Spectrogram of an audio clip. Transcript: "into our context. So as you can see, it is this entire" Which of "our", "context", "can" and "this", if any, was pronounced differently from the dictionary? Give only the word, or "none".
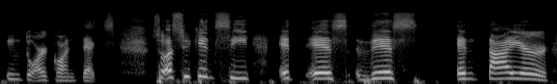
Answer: none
